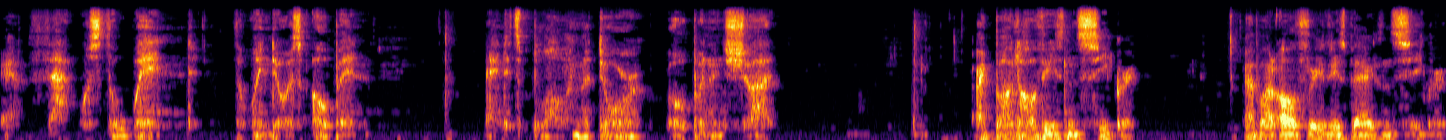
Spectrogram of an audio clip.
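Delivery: hushed whisper. Eating chips bought in secret from the family, whispering.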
